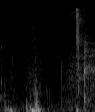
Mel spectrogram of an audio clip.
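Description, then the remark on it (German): Faint, soft thuds of footsteps as someone walks around on a wooden floor, with a few quiet creaks and one sharper crack, heard at low level with no talking. “wenn du ein bisschen Knacken im Hintergrund hörst, das ist mein Boden, mein Holzboden, wo ich hier gerade rumlaufe.”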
